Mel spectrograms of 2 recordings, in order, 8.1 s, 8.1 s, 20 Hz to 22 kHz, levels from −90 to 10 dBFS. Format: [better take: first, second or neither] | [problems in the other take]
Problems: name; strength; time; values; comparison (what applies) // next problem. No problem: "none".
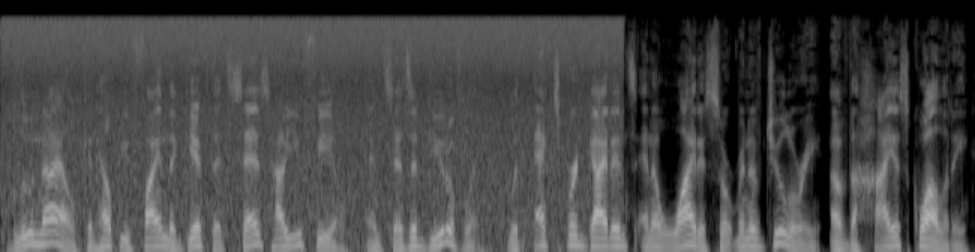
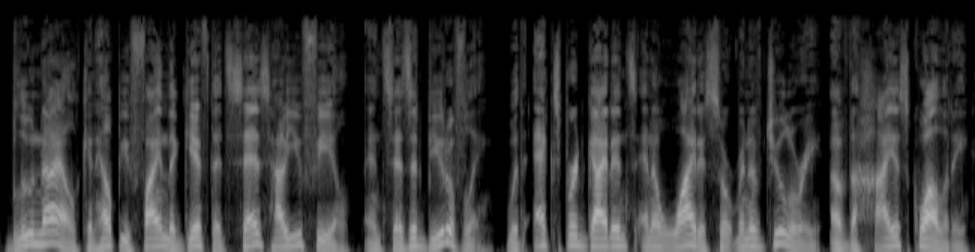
second | hiss; loud; until 5 s; 5 dB below the speech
